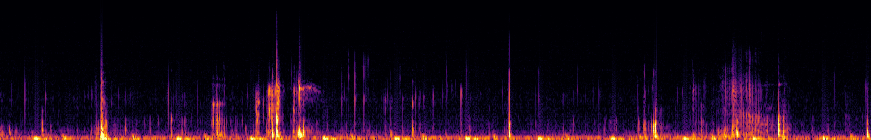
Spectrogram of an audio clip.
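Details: Empty stomach after not eating all day, abdomen deliberately inflated a little: empty-sounding groans, with air seeming pushed back and forth; bowel sounds (borborygmi).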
